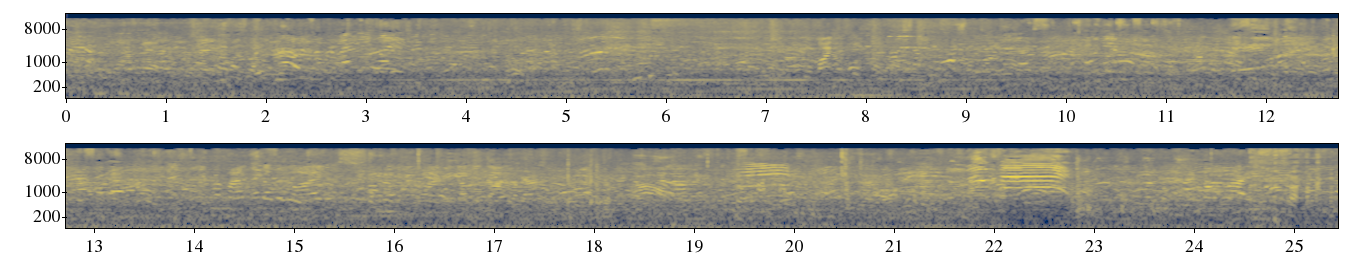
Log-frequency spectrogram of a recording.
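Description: A ride machine hums steadily.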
